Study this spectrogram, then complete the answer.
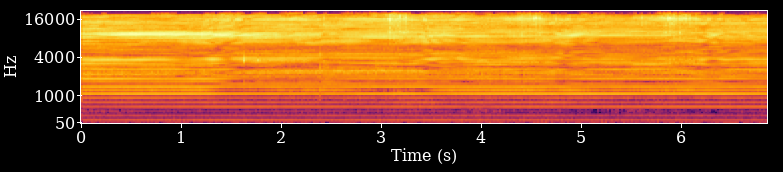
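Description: Electric hair clipper buzzing steadily at close range while cleaning up and evening out a mohawk haircut, a constant loud hum with no talk.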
